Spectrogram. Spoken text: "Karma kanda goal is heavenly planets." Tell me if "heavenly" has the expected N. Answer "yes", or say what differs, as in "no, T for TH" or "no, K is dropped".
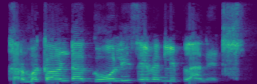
yes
